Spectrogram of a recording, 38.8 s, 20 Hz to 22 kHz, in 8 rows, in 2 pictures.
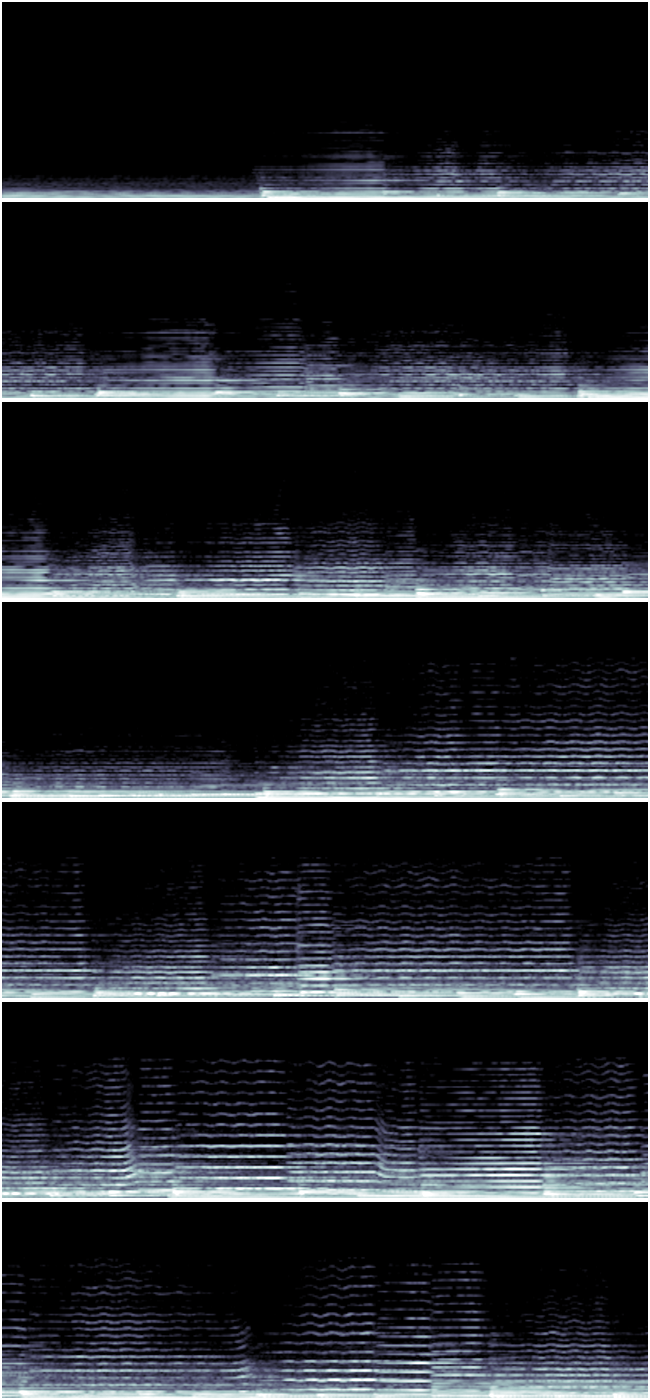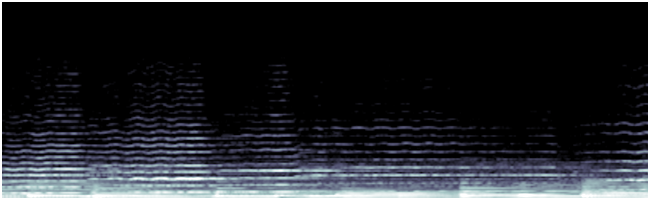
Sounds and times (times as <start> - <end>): Violin, fiddle: 0.0 - 38.7.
